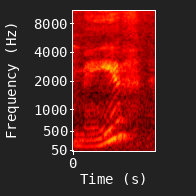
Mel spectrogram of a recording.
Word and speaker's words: Mabh: supposed to be pronounced mave Savage cuz again it's Irish so the B and the H are supposed to make a v sound from what I can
